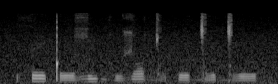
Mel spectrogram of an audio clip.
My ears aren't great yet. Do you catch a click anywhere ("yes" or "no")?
yes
